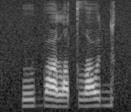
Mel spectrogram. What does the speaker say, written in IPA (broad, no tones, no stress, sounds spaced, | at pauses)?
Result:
u b ɑ l ʊ tˤ ðˤ u d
